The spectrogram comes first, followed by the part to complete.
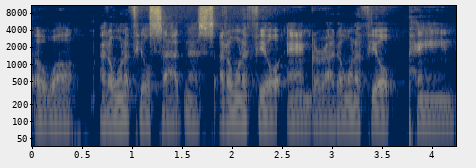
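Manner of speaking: plain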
